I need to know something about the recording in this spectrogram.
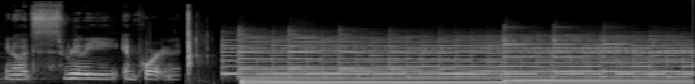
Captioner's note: bright inspiring music; bat cracks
